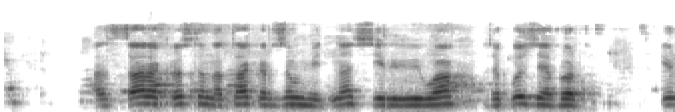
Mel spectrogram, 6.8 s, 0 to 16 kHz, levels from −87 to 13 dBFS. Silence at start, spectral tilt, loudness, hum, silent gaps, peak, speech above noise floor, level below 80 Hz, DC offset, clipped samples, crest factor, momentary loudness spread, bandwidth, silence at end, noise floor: 0.1 s; -5.5 dB/octave; -17 LUFS; none; 0.63-0.76 s; 0 dBFS; 40 dB; -60 dBFS; under 0.1%; under 0.1%; 18 dB; 14 LU; 8.2 kHz; 0 s; -56 dBFS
